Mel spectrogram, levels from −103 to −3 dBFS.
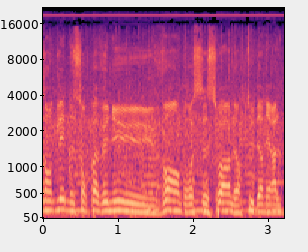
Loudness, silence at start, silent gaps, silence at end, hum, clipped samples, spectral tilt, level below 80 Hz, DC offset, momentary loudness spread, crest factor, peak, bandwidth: -16 LUFS; 0 s; none; 0 s; none; under 0.1%; -4 dB/octave; -46 dBFS; under 0.1%; 2 LU; 12 dB; -4 dBFS; over 20 kHz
